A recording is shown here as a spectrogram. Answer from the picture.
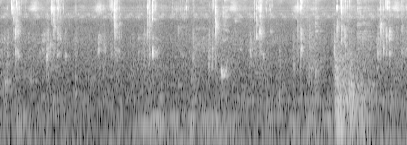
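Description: Faint, wet chewing of mutton, with scattered small mouth clicks and a slightly fuller sound about four seconds in.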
